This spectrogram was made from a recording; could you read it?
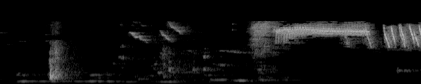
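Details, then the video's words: Weaver (manyar) song recorded as a long master track for training songbirds: scattered soft chips lead into a sustained high buzzy sizzle about a second long, ending in a quick burst of rapid pulsed notes. "Suara Ocehan Burung MANYAR"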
